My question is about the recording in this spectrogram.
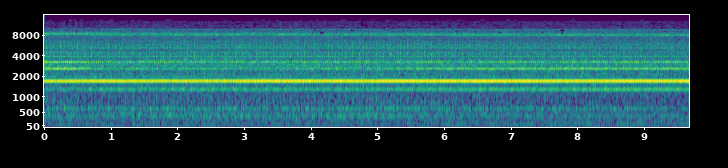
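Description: Steady mechanical noise of a news helicopter heard from inside the aircraft: several constant high-pitched whines from the turbine and gearbox over a low rotor rumble.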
